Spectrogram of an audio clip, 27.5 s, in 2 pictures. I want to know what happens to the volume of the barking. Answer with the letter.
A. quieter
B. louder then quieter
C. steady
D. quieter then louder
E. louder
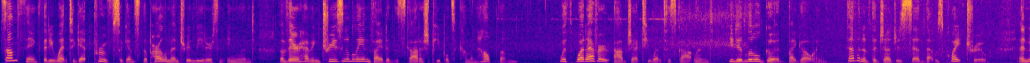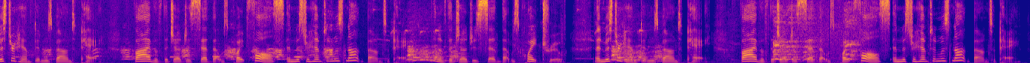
E.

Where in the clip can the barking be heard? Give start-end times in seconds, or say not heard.
13.9-25.4.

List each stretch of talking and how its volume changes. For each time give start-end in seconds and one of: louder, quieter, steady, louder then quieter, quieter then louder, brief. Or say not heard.
0.0-27.4 steady.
